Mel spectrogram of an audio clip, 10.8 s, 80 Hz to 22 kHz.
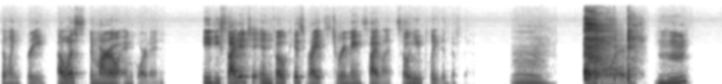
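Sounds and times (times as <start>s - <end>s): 
speech: 0.0s - 2.4s, 3.0s - 7.0s, 9.8s - 10.4s
short voiced throaty groans: 7.7s - 8.4s
person coughing: 8.8s - 9.7s.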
